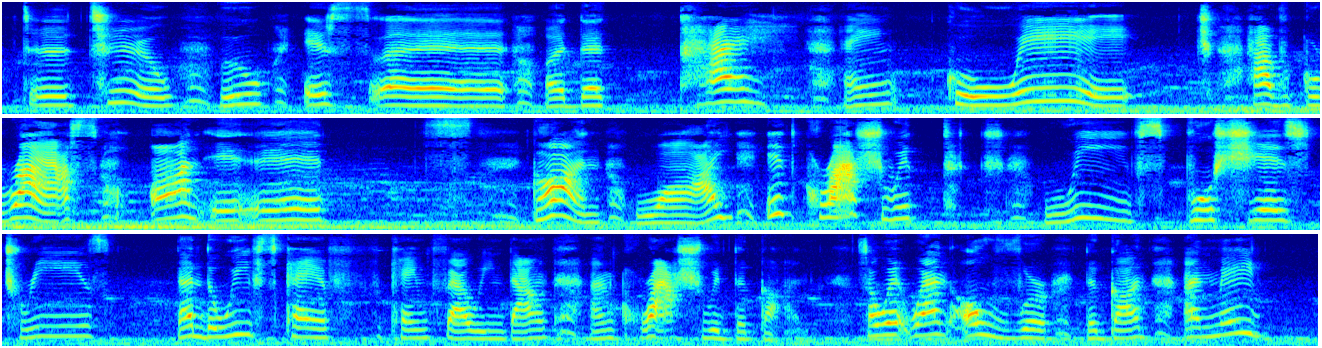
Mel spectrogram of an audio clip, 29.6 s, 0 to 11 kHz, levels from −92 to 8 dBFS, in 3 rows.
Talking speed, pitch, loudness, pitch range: 85 wpm, 265 Hz, -27 LUFS, 235-315 Hz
